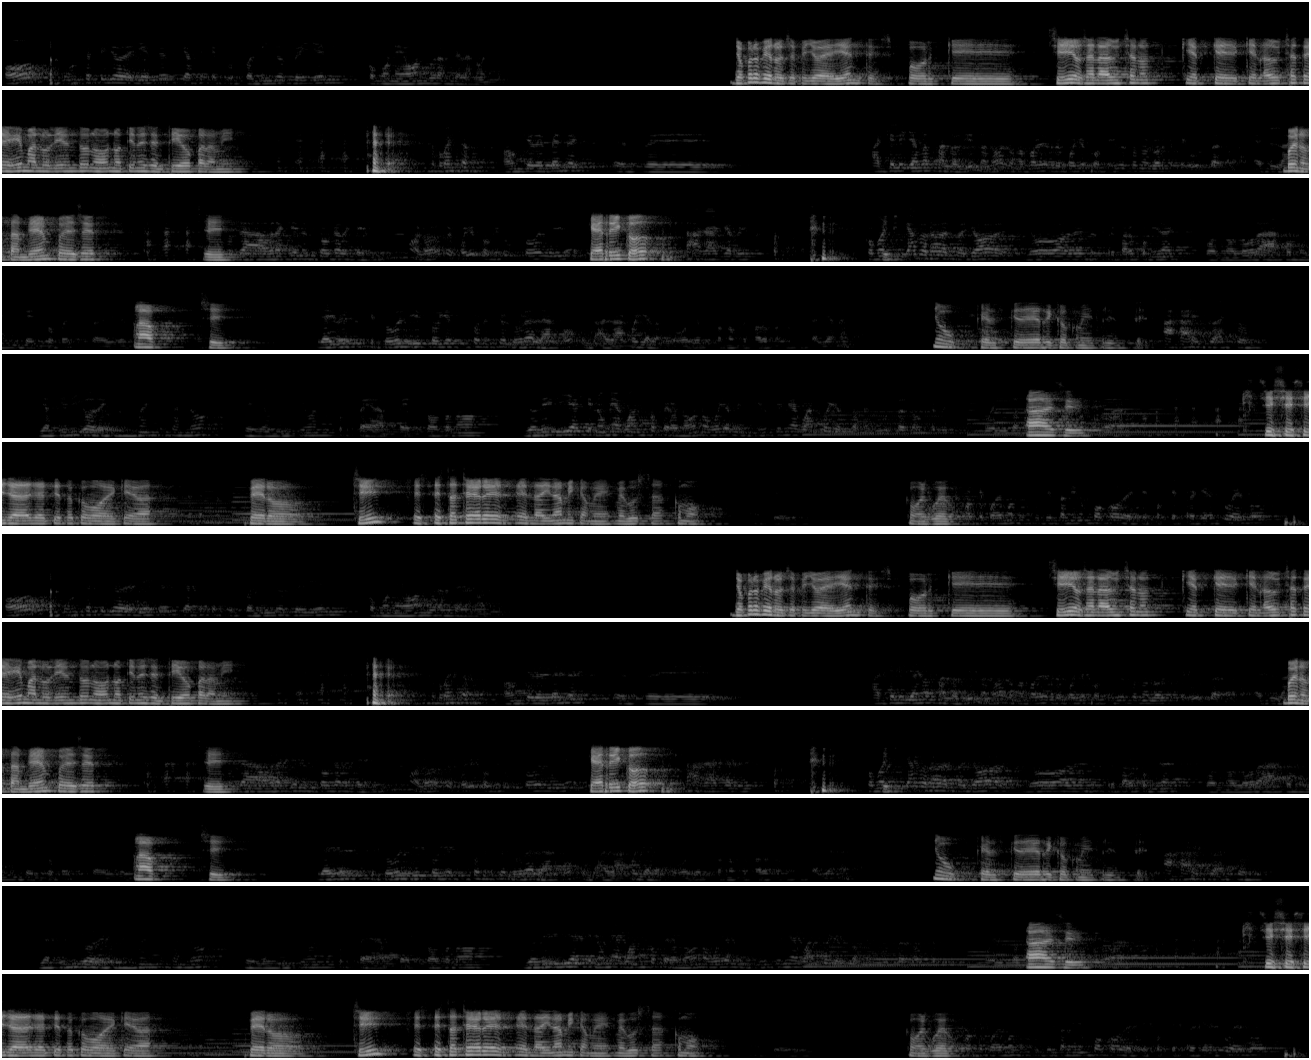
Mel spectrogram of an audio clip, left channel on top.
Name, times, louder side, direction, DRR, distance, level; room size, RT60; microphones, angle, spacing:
voice 1, 0.0-3.4 3.6-5.0 9.1-9.2 15.8-16.9 17.3-20.3 21.8-26.0 26.4-27.1 27.5-32.1 33.0-34.0 34.2-40.9 41.1-41.2 42.4-46.9 47.3-47.7 48.7-49.3 50.8-51.8 52.6-54.4 54.7-57.1 57.5-61.8 62.1-62.6 62.9-64.5 64.8-64.9 67.1-67.9 69.6-69.9 72.4-72.6 72.9-73.3 74.4-78.3, left 1 dB, 55° left, 4 dB, 8.0 m, -56 dB
voice 2, 7.3-10.1 10.5-11.5 11.8-15.4 16.8-17.0 25.9-27.1 28.2-28.4 32.0-32.9 40.5-40.8 41.2-41.5 48.5-48.8 49.0-50.6 62.5-63.1 64.7-66.9 67.8-68.4 68.9-69.2 69.5-72.3 74.4-74.9, equal, 5° left, 9 dB, 1.9 m, -32 dB
sound 1, 60.3-69.0, equal, 30° left, 7.6 m, -58 dB
29.5 x 20.5 x 9.3 m, 0.85 s
head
